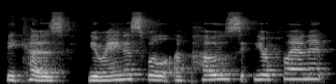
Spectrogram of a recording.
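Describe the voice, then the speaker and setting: A woman's voice: a little high, fairly even intonation, a little slow. Emphatic woman in an echoey room. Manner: emphatic, enthusiastic, asks and answers own questions. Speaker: guest astrologer and teacher. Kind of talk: explanatory astrology talk in an interview. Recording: roomy, echoing sound.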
